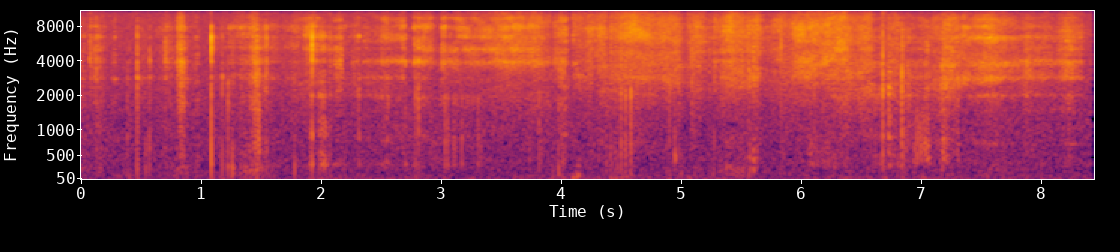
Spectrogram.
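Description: A flat, solid bamboo cooking spatula about 30 cm long is held in both hands and scratched and tapped with long painted nails. Soft, bright scratching runs throughout, broken by short, sharp taps that die away almost at once. There is very little low end.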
